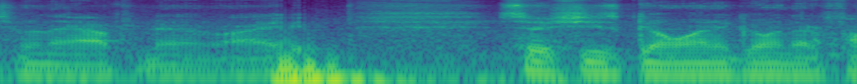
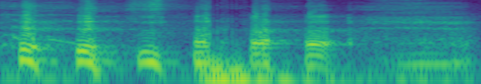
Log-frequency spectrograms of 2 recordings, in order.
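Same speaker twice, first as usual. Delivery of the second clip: bright laugh; 9 semitones higher than usual. Real, not acted. Laughs at donation.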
